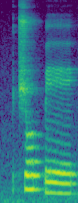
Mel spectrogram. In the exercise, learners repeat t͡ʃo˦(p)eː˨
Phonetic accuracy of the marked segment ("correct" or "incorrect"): incorrect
